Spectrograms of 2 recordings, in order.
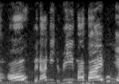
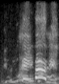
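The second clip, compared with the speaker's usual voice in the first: indignant protest building to a high, loud finish; offended, rising into a loud outburst; retold offense; 5 semitones higher, 3 dB louder than usual. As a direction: push back, climbing higher on the refusal. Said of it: "So I'm getting offended".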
